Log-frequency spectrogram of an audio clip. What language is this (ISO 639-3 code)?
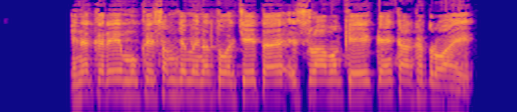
snd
